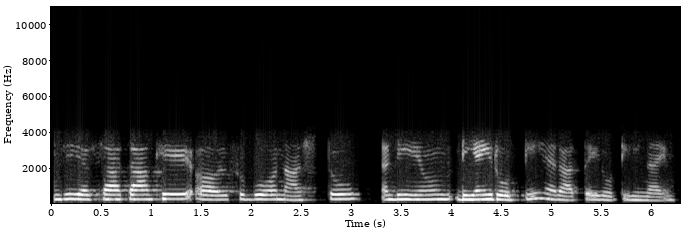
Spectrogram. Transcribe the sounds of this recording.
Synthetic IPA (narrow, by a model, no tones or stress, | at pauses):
d͡ʑiːɐsãt̪ɐʋ̤ãkʰeːsʊbʱuɦnaːʃt̪õ | ɗiũɗĩːə̃iɾoːʈiɛ̃ːɾaːt̪əiɾoːʈĩɦĩnaːɦĩ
